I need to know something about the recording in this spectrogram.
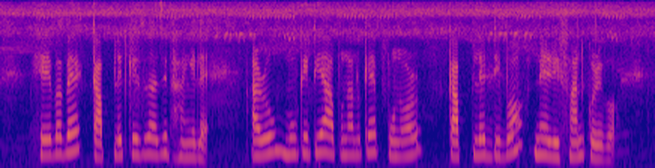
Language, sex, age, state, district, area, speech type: Assamese, female, 18-30, Assam, Lakhimpur, rural, spontaneous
